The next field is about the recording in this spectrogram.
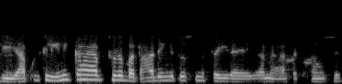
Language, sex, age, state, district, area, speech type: Hindi, male, 18-30, Madhya Pradesh, Jabalpur, urban, conversation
